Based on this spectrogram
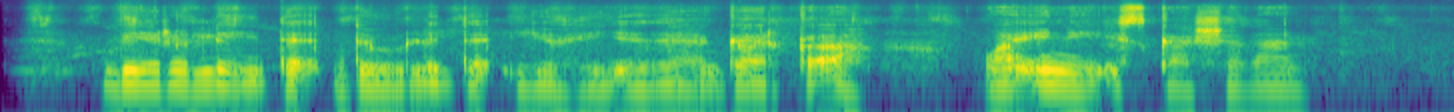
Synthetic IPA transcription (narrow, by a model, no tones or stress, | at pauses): bɛːɾɐlɛjd̪ɐd̪ɔwlɐ̰d̪ɐijɞɦɛjʔɐðɐɦɐɡaːrkʰɐɐh | wɑːʔɪnɛjɪskʰaːʃɐðaːn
